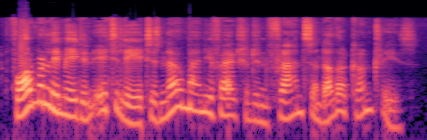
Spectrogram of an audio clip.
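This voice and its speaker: A woman's voice: on the low side, lively intonation, a little fast, creaky, mellow, slightly rough, voice pushed up, heavily acted. A woman voicing a prim, know-it-all little girl who recites facts in a piping, pedantic way for a storybook. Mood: smugly instructive.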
